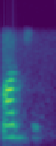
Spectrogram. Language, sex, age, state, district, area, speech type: Nepali, female, 18-30, West Bengal, Darjeeling, rural, conversation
